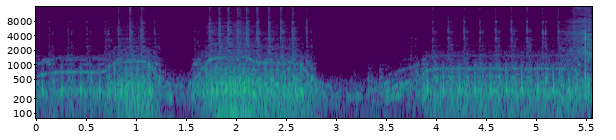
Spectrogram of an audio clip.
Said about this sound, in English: Put my foot down, start stitching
